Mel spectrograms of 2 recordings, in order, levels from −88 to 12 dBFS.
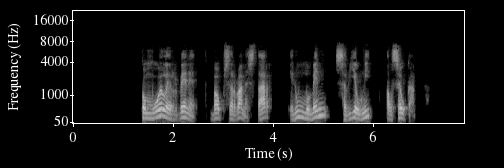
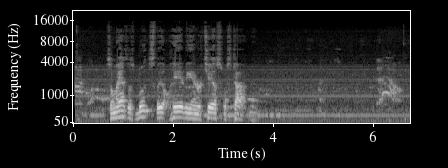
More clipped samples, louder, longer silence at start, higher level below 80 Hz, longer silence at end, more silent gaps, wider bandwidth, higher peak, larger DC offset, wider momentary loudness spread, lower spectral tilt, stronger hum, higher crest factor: neither; second, -23 LUFS vs -14 LUFS; first, 1.35 s vs 0 s; second, -66 dBFS vs -52 dBFS; first, 1 s vs 0.1 s; first, 2.49-2.73 s, 3.98-4.30 s, 5.13-5.24 s, 5.99-6.26 s vs none; second, 7.8 kHz vs 12.5 kHz; second, -4 dBFS vs 0 dBFS; neither; second, 11 LU vs 23 LU; second, -5 dB/octave vs -7 dB/octave; neither; about the same, 20 dB vs 16 dB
